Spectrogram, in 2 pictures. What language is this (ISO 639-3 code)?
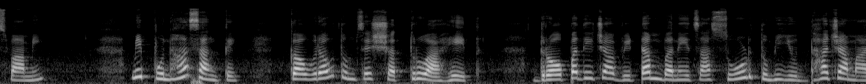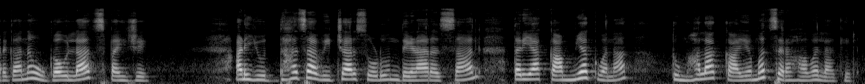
mar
